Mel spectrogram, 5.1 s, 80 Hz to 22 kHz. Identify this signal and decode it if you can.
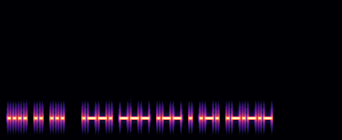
Morse code, heard as a keyed tone, about 30 wpm, 700 Hz. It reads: HIS POWER.
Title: Sentences from Top 1000 Words - Review Part 2 - 30wpm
